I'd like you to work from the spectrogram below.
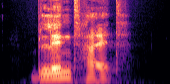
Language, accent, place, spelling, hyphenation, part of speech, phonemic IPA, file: German, Germany, Berlin, Blindheit, Blind‧heit, noun, /ˈblɪnt.haɪ̯t/, De-Blindheit.ogg
- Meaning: blindness (condition of being blind)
